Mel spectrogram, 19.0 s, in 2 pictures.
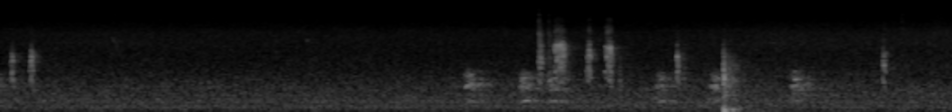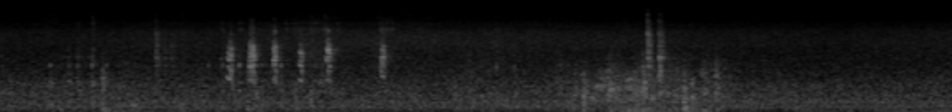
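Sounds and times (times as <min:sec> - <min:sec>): low thump: 0:07.1 - 0:08.0.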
